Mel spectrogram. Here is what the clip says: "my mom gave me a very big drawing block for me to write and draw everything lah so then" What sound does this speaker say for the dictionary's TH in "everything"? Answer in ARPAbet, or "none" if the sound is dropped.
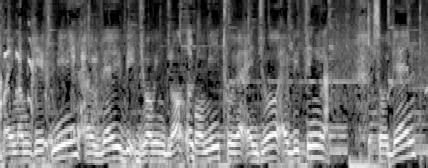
T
